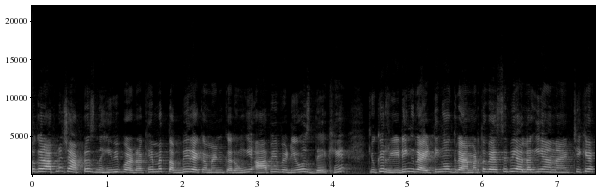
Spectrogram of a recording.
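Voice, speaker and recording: A woman speaks with a high pitch and a bright, sharp tone. Her moderate pace has hardly any pauses, and her pitch varies in an ordinary way. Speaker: English teacher. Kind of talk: tutorial. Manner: Hindi-English code-mixing.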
